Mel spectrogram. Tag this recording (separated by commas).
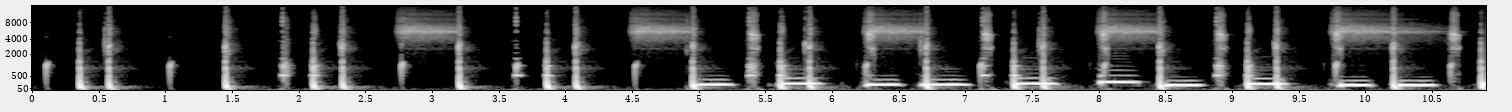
Music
